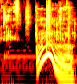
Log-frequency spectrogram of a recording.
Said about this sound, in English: Okay. Let me get a little sippity dippity. Can't show you what it really is, because guess what? They ain't paying me for it. All right. Pour it up.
